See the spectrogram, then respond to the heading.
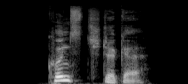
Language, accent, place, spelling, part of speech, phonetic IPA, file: German, Germany, Berlin, Kunststücke, noun, [ˈkʊnstˌʃtʏkə], De-Kunststücke.ogg
- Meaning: nominative/accusative/genitive plural of Kunststück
